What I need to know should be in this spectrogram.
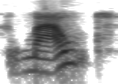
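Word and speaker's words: Laut: just for everyone's clarification my last name is pronounced lout um just like uh you know like the insults you're allowed but i'm hopefully not usually that um so i did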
